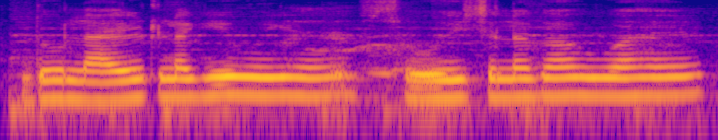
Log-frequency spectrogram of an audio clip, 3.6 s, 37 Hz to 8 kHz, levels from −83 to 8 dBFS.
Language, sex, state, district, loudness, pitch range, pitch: Hindi, female, Uttar Pradesh, Lucknow, -12 LUFS, 185-205 Hz, 200 Hz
